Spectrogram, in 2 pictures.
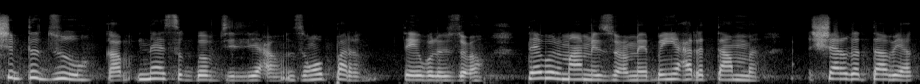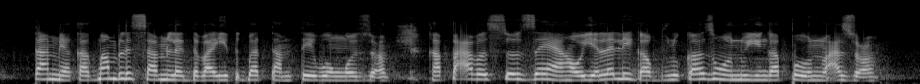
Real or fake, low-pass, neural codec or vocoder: real; 10.8 kHz; none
